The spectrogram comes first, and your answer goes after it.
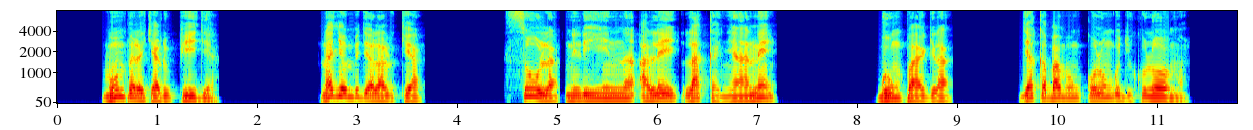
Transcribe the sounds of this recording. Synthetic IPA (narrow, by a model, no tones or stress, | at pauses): bum̩pɛlɛkjalupiɟa̰ | naɟɔmbiɟalalukia | sulanilihinnaʔalɛlakaɲanɛ | bum̩paɡila | ɟakabambuŋ̩kɔlɔŋɡɔɟukulɔma̰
